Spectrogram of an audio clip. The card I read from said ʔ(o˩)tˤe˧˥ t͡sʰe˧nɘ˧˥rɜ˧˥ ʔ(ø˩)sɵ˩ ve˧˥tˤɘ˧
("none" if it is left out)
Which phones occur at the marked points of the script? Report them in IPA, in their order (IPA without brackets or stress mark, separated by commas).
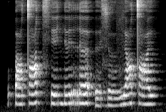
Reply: o˧, ɘ˩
